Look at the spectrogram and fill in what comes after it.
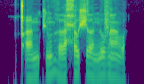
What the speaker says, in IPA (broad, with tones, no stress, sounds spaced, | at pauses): qʼ e˩˧ m t͡ʃ ũ˩˥ ɦ ʌː˩˧ ħ o˧ ʃ ʌː˧˩ n o˧ v ã˧˩ lˠ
